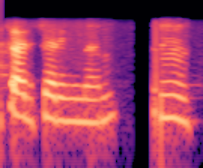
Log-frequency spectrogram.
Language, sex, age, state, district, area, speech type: Tamil, female, 45-60, Tamil Nadu, Nilgiris, rural, conversation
